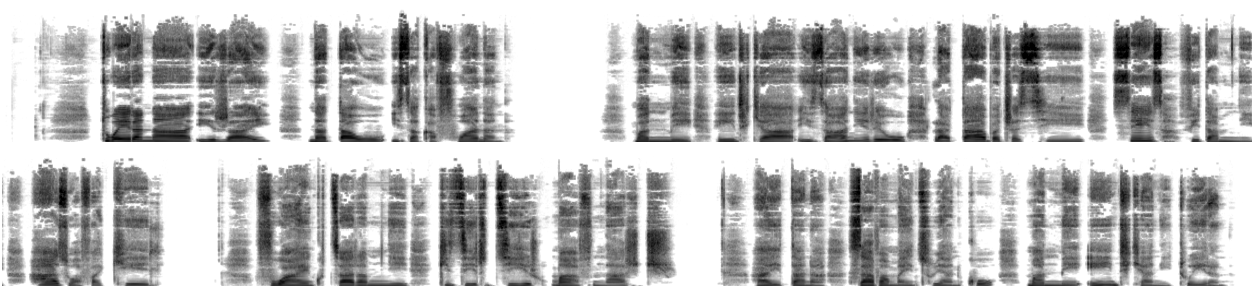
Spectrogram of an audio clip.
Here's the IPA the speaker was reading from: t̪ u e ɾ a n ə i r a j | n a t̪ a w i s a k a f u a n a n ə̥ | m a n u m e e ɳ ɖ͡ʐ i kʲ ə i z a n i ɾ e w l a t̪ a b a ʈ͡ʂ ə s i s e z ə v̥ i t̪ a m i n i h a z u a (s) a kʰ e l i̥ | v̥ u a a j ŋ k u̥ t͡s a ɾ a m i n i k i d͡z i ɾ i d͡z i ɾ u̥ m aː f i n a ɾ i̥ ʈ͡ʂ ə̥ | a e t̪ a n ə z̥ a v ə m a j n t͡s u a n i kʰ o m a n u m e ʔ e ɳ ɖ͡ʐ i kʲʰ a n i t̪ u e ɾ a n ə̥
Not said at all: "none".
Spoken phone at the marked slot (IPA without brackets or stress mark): f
